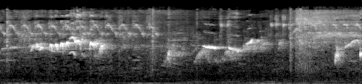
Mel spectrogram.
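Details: Lure song to prompt other birds into singing: short bursts of warbled, slurred whistles separated by pauses, with rising and falling phrases and a low background hum.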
